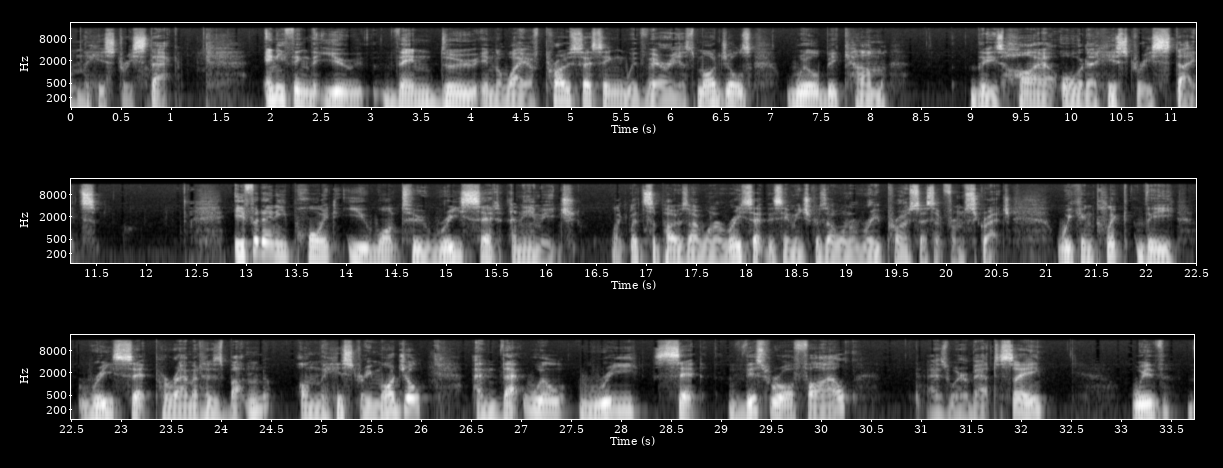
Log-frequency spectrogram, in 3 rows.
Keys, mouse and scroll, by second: 30.3 click, 32.1 click.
